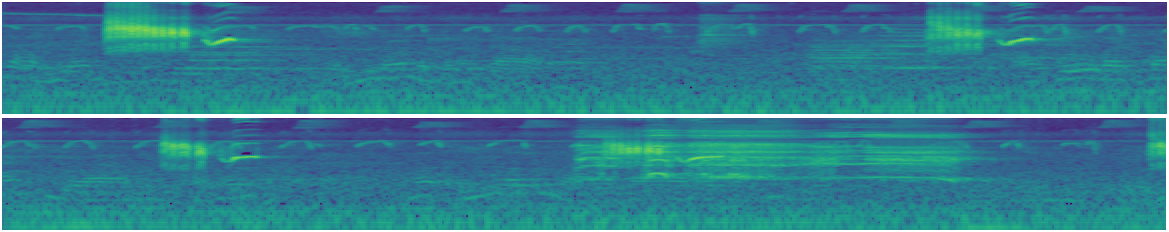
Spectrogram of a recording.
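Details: Captive decoy Hwamei in its first small sparring session: four loud bursts of rich, slurred whistles and harsh notes a few seconds apart, over a steady thin chirping and faint hum.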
